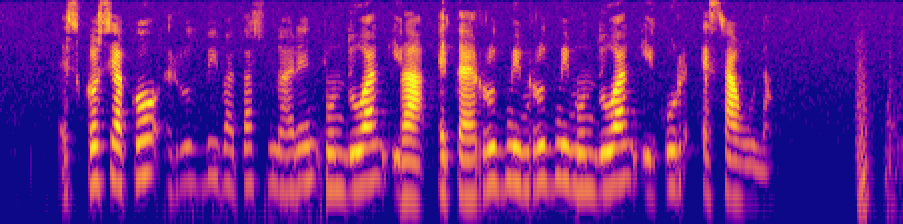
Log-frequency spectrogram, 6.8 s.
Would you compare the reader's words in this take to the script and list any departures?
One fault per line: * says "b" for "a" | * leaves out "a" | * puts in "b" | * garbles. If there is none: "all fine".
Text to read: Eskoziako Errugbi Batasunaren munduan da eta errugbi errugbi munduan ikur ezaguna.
all fine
